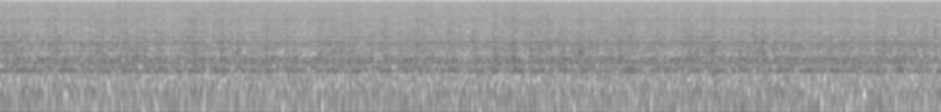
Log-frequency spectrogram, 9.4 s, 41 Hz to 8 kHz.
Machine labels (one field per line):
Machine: pump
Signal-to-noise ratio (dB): 6 dB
